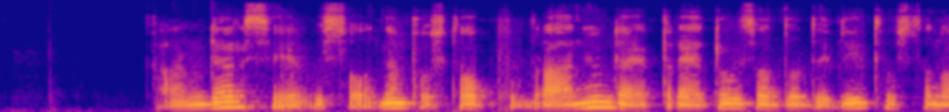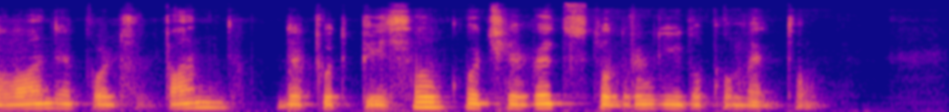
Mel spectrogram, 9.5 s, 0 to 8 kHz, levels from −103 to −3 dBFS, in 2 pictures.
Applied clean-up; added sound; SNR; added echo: neural mask model DeepFilterNet 3.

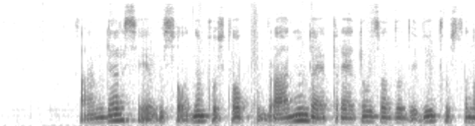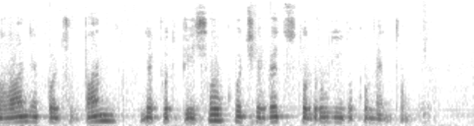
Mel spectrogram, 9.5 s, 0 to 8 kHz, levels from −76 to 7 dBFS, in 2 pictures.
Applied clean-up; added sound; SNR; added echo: neural separator model SepFormer DNS4.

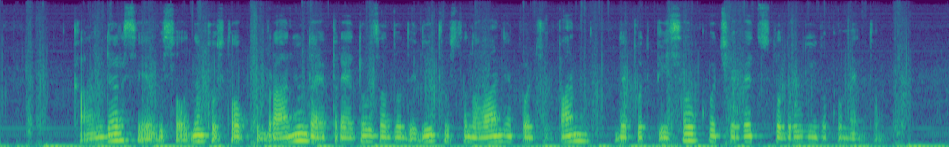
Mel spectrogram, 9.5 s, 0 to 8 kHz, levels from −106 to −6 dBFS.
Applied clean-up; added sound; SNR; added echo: none; Walk, footsteps; 8 dB; none.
